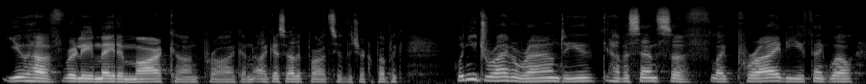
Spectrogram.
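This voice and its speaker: A man's voice: mid-range voice, normal speed. A man hosting a podcast, asking polite, precisely phrased questions and reading the outro. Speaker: podcast host, interviewer. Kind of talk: interview questions and scripted outro.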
